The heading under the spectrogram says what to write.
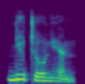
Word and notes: Newtonian: Indian

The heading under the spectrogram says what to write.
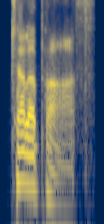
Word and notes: telepath: British English

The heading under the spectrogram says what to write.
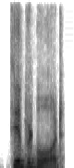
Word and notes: fibreboard: Indian

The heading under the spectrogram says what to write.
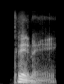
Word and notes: piny: British English

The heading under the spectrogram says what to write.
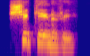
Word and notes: chicanery: Indian

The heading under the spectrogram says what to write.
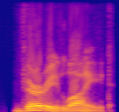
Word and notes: Very light: American English

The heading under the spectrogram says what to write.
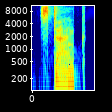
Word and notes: stunk: Indian

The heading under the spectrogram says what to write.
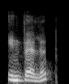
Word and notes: envelop: Indian

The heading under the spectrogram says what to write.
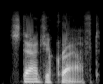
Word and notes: stagecraft: American English

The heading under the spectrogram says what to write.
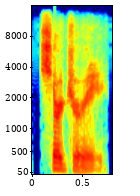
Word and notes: surgery: American English

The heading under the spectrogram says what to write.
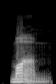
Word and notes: mom: American English

